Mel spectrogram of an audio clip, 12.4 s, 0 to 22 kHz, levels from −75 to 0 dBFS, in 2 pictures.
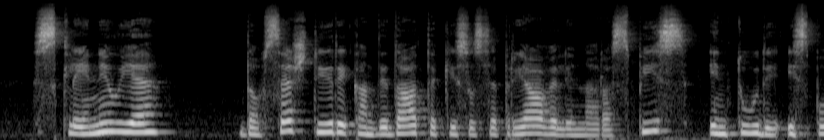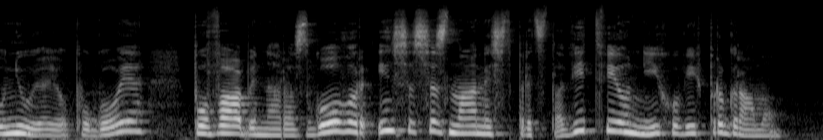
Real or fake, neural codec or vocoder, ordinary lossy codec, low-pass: real; none; none; 19.8 kHz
